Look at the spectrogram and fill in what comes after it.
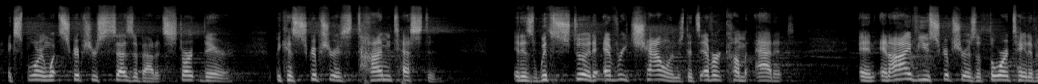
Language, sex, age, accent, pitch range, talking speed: English, male, 20-39, American, 165-205 Hz, 170 wpm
